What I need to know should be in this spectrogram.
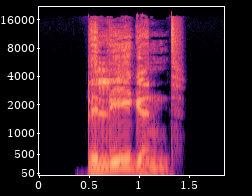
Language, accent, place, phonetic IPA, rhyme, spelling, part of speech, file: German, Germany, Berlin, [bəˈleːɡn̩t], -eːɡn̩t, belegend, verb, De-belegend.ogg
- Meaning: present participle of belegen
